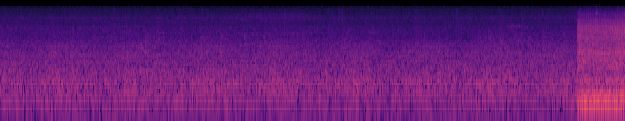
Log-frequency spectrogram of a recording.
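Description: Freight cars rumble and clack steadily along the rails.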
